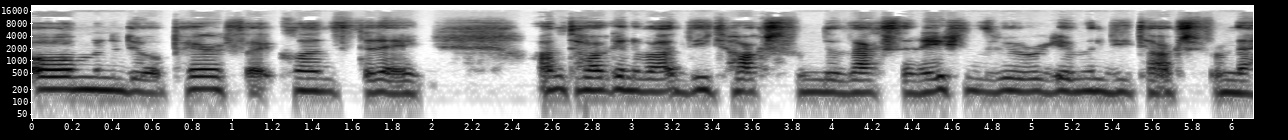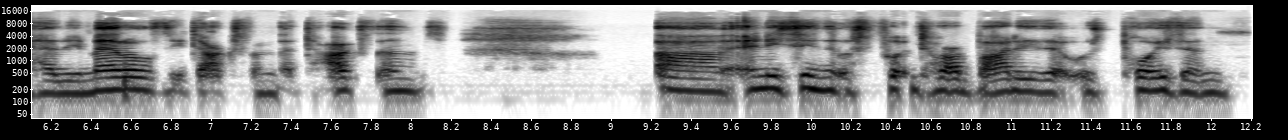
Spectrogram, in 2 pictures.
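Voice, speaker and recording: A woman talking casually to camera, out of breath, halting with many fillers and restarts. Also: fairly low pitch, breathy edge, dry recording, rough recording. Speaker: vlogger.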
